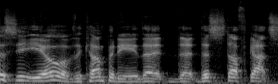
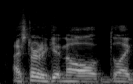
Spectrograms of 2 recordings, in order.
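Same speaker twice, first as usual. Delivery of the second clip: ordinary delivery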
